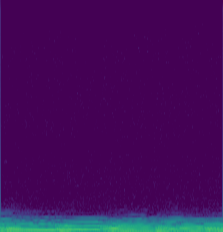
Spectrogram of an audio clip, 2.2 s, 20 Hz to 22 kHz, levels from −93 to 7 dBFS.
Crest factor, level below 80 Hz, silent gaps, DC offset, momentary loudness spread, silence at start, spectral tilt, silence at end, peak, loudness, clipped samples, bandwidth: 12 dB; -46 dBFS; none; under 0.1%; 2 LU; 0 s; -13.5 dB/octave; 0 s; -14 dBFS; -27 LUFS; under 0.1%; 1.9 kHz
